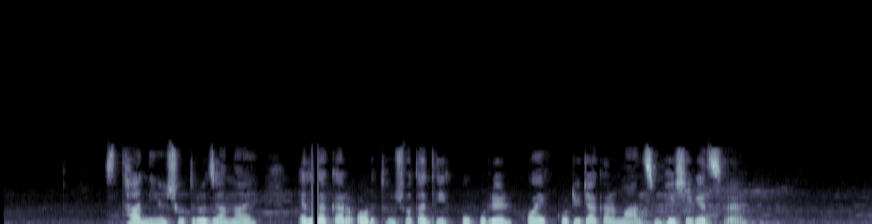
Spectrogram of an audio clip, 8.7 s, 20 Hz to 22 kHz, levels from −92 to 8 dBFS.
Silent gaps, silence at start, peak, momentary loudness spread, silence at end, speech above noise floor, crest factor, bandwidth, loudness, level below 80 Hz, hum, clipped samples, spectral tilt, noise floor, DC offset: none; 1.05 s; -2 dBFS; 10 LU; 1.1 s; 43 dB; 20 dB; 7.8 kHz; -22 LUFS; -58 dBFS; none; under 0.1%; -4 dB/octave; -64 dBFS; under 0.1%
